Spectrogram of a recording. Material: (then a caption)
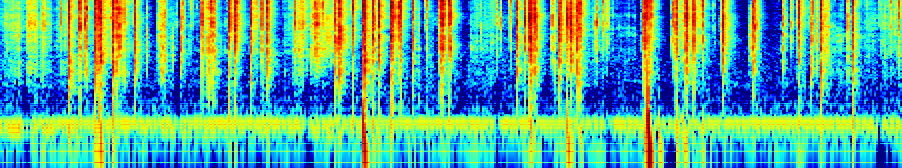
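Dry pasta. Gloved hands break and crush small pieces of dry, uncooked lasagna pasta over a dense layer of fragments. A rapid, uneven stream of sharp, bright cracks and crunches rises and falls, with one louder snap near the end, over a faint steady low hum.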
